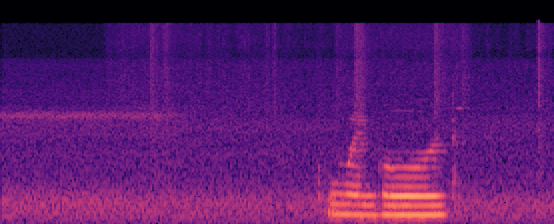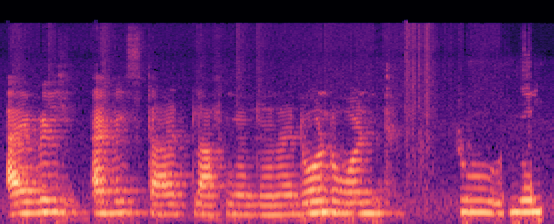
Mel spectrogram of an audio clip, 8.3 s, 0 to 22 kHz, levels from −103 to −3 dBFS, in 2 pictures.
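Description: A speech recording in which the echo canceller likely failed to strip the loudspeaker signal from the microphone, so the other side's voice leaks through as a faint second voice, far below the talker, from 0.00 to 2.33 s, 3.42 to 4.18 s, 7.11 to 7.17 s and 7.42 to 7.68 s. When both sides then talk at once, the canceller likely mistakes the talker for echo and turns everything down. This is speech suppressed in double talk: from 7.93 s to the end at 8.31 s, the talker's voice sinks by as much as about 30 dB.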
